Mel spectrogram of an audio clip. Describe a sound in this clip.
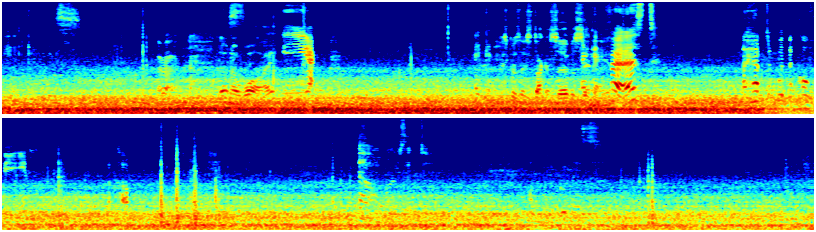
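A car engine hums with road rumble from inside the car.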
